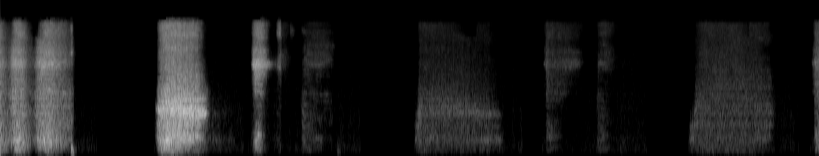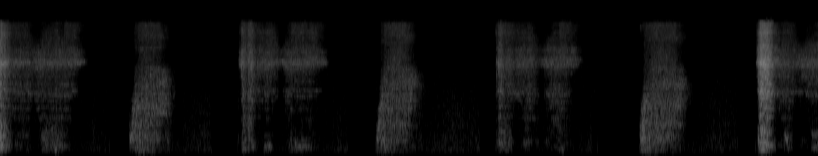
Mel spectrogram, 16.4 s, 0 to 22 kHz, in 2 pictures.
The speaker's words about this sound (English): And then I'll count 3, 2, 1, and then we'll start our breathing. Okay. So 3, 2, 1.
